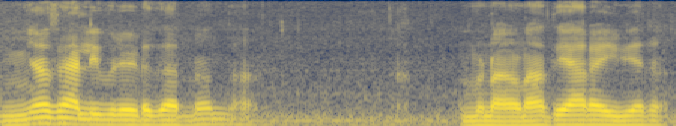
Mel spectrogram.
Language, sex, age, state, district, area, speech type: Dogri, male, 18-30, Jammu and Kashmir, Samba, rural, spontaneous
